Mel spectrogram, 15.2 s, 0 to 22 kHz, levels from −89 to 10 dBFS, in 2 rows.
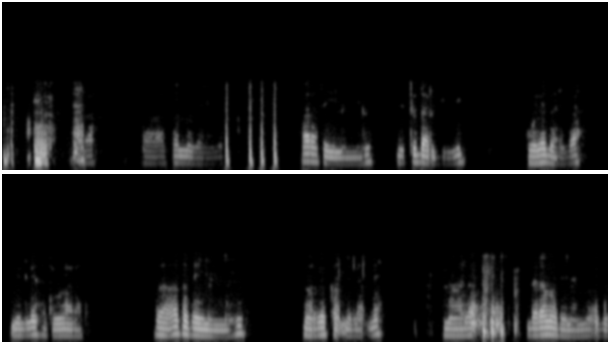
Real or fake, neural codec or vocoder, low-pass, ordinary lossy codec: real; none; 3.6 kHz; Opus, 24 kbps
